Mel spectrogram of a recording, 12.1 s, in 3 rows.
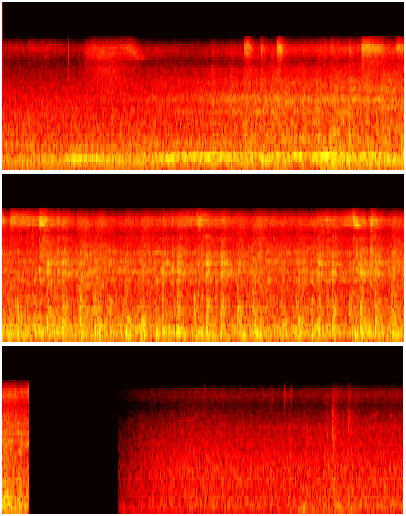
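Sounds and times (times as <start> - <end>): train wheels clickety-clack: 2.4 - 8.3.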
